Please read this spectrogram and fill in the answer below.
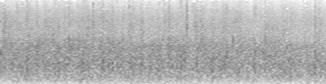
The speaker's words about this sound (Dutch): Dames en heren, even een applaus voor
